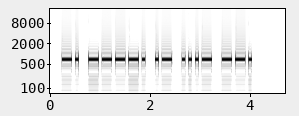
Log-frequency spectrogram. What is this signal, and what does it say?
Morse code, heard as a keyed tone, about 18 wpm, 700 Hz. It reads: N9AVG
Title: Speed Racing - USA 1x3 Call Signs 15wpm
